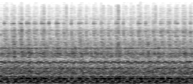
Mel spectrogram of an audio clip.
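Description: A sewing machine runs a quarter inch seam while piecing a nine patch quilt block, a continuous rapid mechanical whir and tick with no talking.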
